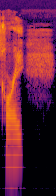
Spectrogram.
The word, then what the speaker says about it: Cory: was writer and Cory I think it's pronounced Cory it's Kor a why but I'm pretty sure that you would say that it's Cory Coronel that's the artist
